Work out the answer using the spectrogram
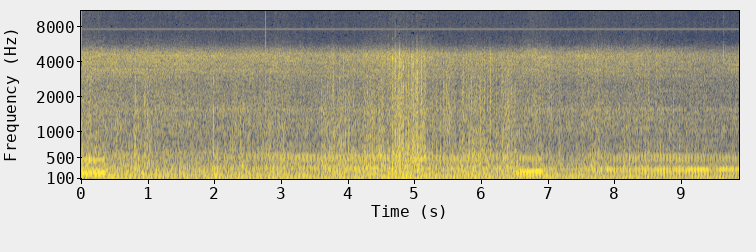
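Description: Suzuki Shogun 125 motorcycle running at a steady cruise, heard from on board with road and wind noise. The engine note shifts slightly about seven seconds in.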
